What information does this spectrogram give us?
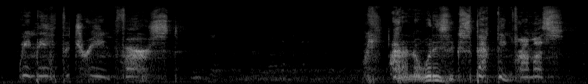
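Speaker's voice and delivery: whispering in a hushed huddle. Retelling how the wise men whispered to one another: imitating whispering wise men. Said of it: "They start whispering to one another".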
